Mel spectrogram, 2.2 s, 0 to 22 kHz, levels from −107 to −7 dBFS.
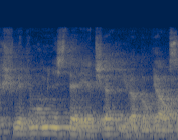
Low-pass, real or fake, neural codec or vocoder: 10.8 kHz; fake; vocoder, 44.1 kHz, 128 mel bands every 256 samples, BigVGAN v2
